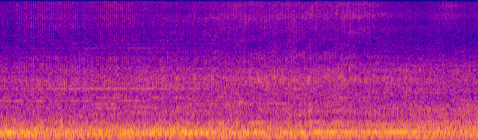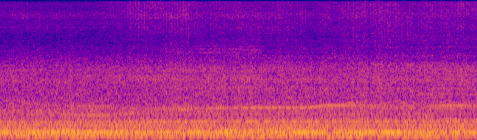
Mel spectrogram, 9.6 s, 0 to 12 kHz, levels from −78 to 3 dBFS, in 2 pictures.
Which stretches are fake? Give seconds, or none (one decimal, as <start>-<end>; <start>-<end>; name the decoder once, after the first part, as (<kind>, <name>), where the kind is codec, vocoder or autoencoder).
2.2-3.6 (codec, DAC)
